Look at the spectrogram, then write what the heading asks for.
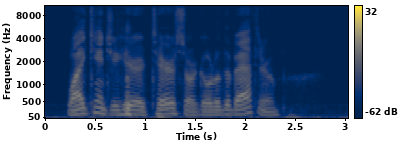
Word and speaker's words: pterosaur: Why can't you hear a pterosaur go to the bathroom? Because the P is silent.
